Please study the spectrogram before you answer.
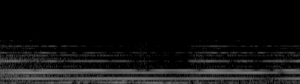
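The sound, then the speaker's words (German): Church bells ring as a fairly quiet, sustained blend of several overlapping tones that hum steadily throughout, with no clear separate strikes. “Mein Gott! Die Glocken! Was, schon wieder?”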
